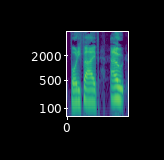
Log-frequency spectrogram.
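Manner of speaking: a bold, punchy Trump exit line; Trump sign-off. Retold or imitated. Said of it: "The Trumpster".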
